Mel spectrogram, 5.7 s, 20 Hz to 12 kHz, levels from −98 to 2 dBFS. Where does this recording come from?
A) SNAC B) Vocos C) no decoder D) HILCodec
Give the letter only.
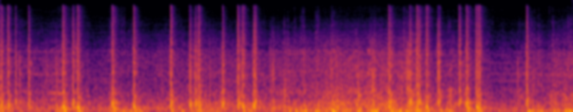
C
